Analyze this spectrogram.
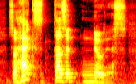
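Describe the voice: The speaker is plainly reading aloud with fairly even intonation.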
